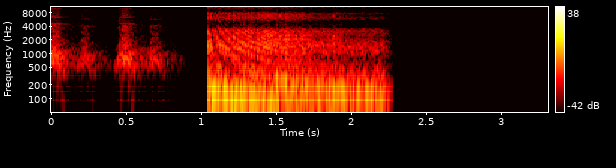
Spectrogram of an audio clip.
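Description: A heavy lid closes with a deep rumbling boom.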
